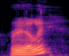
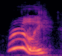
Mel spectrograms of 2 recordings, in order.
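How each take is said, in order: First: Questioning REALLY, pitch sweeping up from low; stunned, rising one-word question. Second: REALLY high at the start, falling at the end; high, falling one-word answer; confirming reply. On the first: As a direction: ask it in astonishment, rising at the end. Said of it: "Roman was stunned". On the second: Wombat confirms to stunned Roman. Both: A narrator's reading.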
